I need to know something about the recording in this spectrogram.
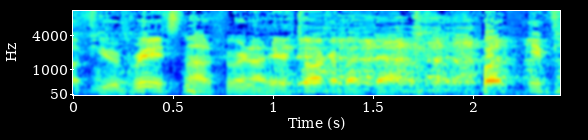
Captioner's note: laughter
